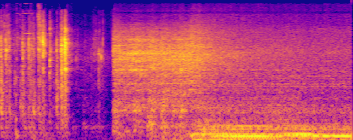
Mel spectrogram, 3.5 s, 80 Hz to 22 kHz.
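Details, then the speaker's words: Chevy SSR V8 after the internal engine noise was diagnosed and fixed, with coolant due for a change: a short crank catches into a steady, deep, even idle with no knocking or squealing. Normal start, noise gone. "just an engine it's just breathing that's it just breathing listen this exhaust that sounds good but it needs it needs to be a a lot louder a lot louder for sure"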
